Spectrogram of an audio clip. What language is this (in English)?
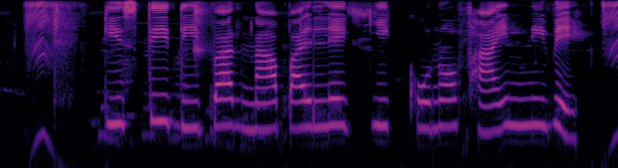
Bangla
